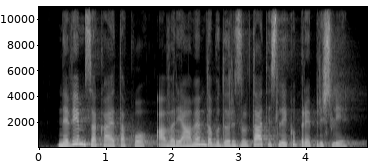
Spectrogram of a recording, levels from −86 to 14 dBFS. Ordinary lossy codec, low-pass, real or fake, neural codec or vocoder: none; none; real; none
